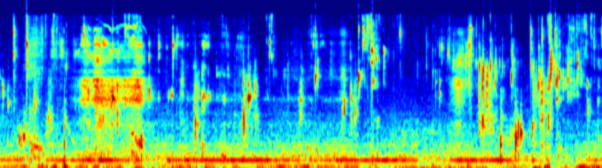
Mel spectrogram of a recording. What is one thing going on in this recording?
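A person slurps noodles loudly close up.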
